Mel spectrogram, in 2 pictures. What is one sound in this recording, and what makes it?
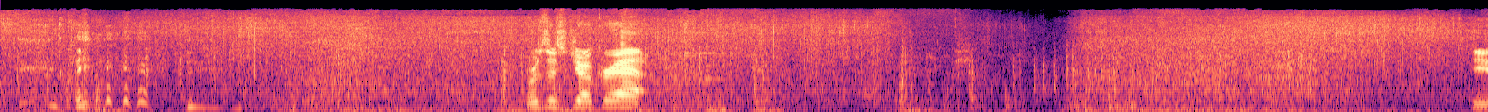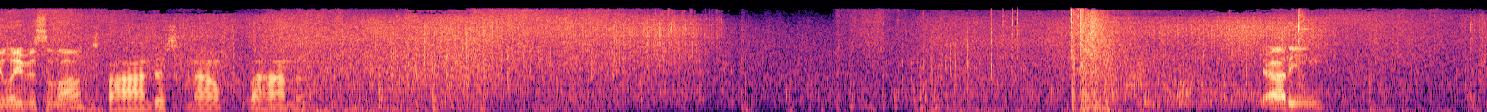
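Stormy waves roar and crash against a ship.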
